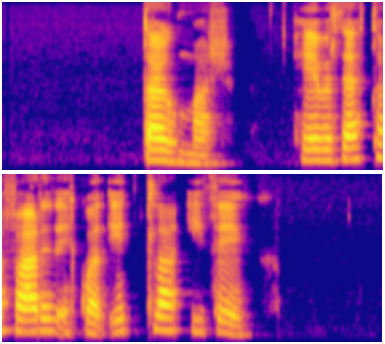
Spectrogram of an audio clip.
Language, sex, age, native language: Icelandic, female, 30-39, Icelandic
